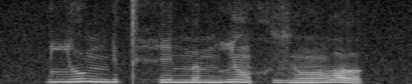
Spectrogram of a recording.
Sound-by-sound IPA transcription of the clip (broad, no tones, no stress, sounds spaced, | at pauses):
ʎ u ŋ i t h i n ʊ n ʎ õ x z ũ lˠ ʊ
